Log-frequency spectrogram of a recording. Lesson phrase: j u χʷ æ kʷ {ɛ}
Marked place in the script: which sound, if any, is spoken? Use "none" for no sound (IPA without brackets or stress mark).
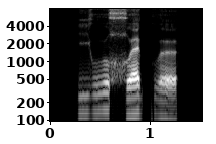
œ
